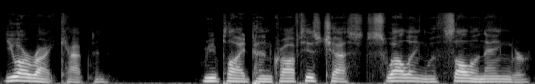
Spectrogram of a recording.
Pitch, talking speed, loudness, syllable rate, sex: 135 Hz, 135 wpm, -17 LUFS, 4.4 syllables/s, male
